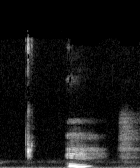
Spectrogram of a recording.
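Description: kitten meowing

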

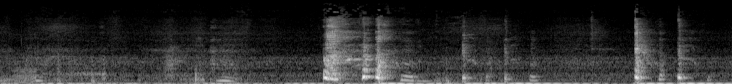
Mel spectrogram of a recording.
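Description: coughing

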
